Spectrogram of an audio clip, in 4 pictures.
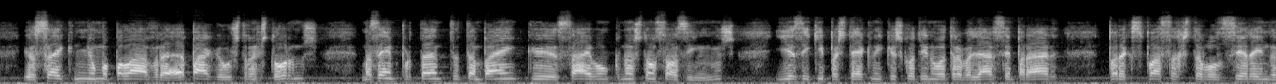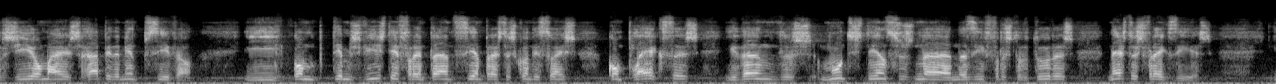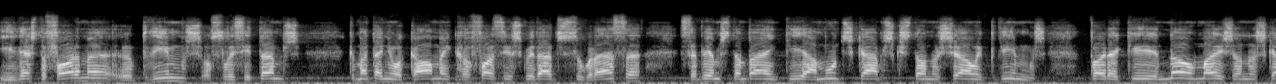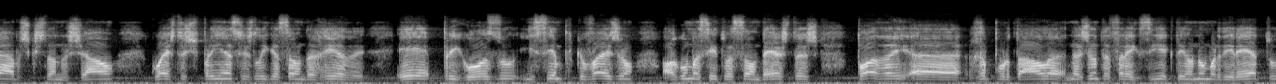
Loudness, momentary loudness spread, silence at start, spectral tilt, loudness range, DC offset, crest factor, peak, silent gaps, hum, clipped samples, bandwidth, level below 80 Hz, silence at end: -13 LUFS; 7 LU; 0 s; -0.5 dB/octave; 2 LU; under 0.1%; 14 dB; 0 dBFS; none; none; under 0.1%; 13.5 kHz; -36 dBFS; 0 s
